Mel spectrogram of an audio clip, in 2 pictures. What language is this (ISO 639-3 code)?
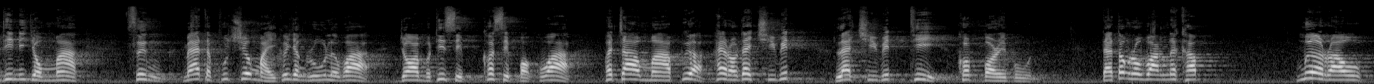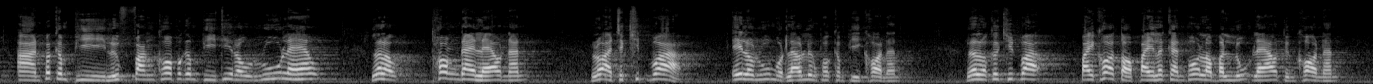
tha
